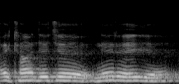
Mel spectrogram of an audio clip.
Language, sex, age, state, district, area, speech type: Maithili, male, 30-45, Bihar, Supaul, rural, spontaneous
